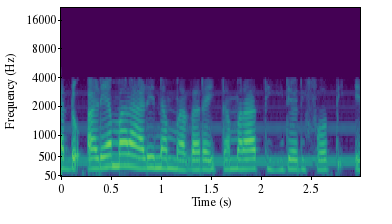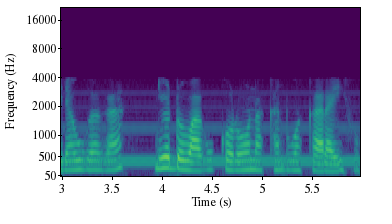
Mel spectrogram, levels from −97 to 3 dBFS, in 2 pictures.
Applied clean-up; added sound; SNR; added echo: none; Telephone; 16 dB; none.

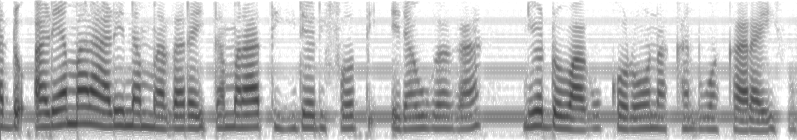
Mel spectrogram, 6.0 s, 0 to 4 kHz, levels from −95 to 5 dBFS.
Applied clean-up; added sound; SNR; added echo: neural mask model RNNoise.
